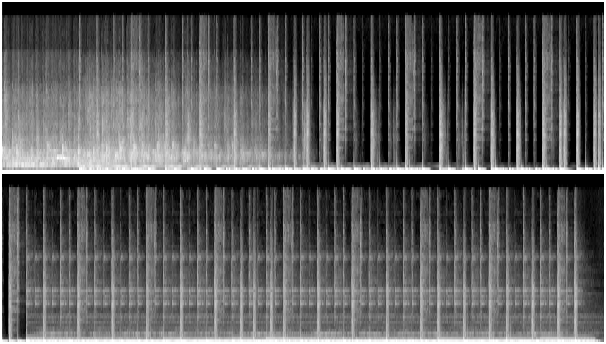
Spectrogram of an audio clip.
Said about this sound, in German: Wir bedanken uns mit einem feurigen Applaus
